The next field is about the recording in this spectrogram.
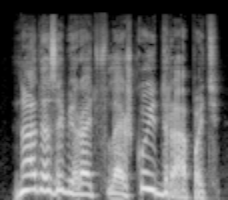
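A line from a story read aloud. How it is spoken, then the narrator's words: Crook whining. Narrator (Russian): заскулил жулик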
